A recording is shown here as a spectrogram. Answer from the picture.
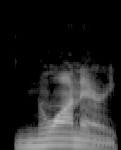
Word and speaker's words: Nwaneri: I don't know how to say his name, but you know what I'm talking Nwaneri. about. Nwaneri, perfect. I think he's been a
